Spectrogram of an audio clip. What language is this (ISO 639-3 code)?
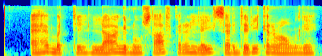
pan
